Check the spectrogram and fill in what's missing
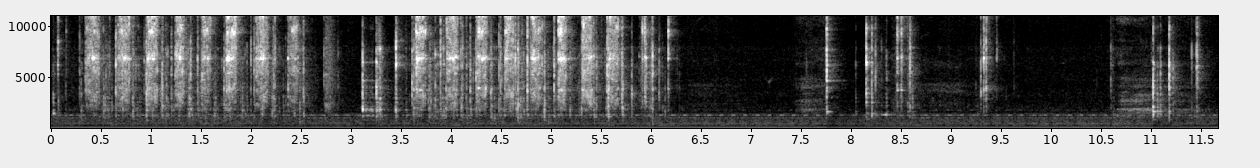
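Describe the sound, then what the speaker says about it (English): Hand ratchet tightening top-end screws on a 1990 Harley-Davidson FLHTC Evo engine, sharp rapid clicking bursts in close quarters over a steady low hum, pausing and resuming several times. "now I gotta tighten up those screws in there"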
